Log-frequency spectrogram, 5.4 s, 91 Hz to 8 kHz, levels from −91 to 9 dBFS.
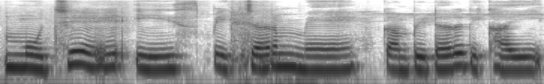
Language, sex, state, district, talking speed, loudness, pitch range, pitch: Hindi, female, Madhya Pradesh, Dhar, 65 wpm, -14 LUFS, 195-225 Hz, 205 Hz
